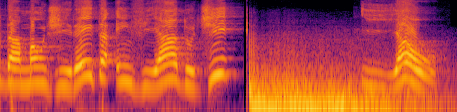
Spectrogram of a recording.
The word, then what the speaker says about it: Yahu: nome do Criador é Yahu, e a última letra do seu nome tem som de H mudo, do qual não altera a pronúncia deste nome.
